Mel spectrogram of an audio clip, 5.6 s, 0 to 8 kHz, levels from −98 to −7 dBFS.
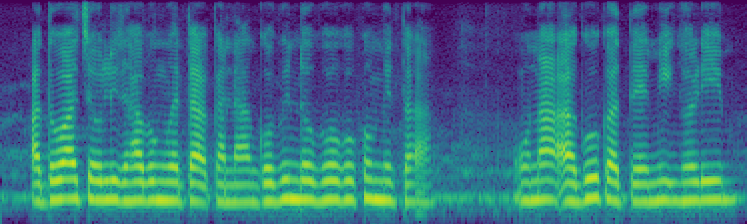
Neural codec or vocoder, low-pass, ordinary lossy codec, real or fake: codec, 16 kHz, 8 kbps, FunCodec, trained on Chinese and English, 25 frames a second; none; none; fake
